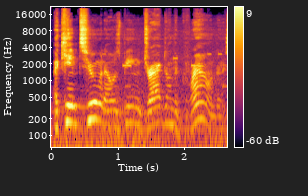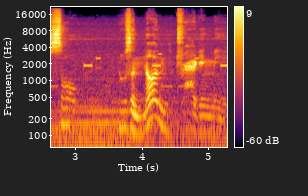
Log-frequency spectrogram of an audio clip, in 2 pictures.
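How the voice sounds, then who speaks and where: Man acting a frantic, higher-voiced terrified male patient. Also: expressive, normal speed, over music, close to an everyday voice. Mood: shaken, recounting fearfully. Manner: stammering, frantic, panicked. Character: terrified, hysterical male patient who escaped a monster. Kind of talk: horror audio drama acting.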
